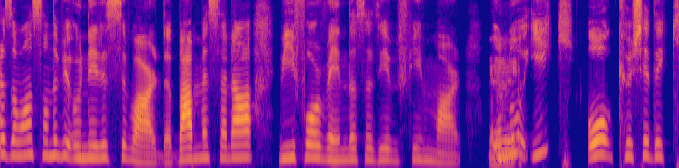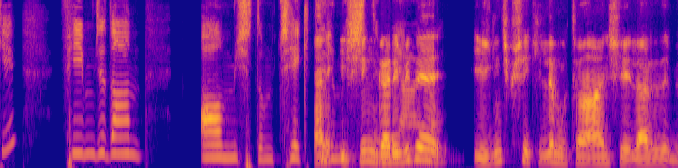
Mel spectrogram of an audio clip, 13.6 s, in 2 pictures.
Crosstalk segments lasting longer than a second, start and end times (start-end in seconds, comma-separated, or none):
9.9-11.2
